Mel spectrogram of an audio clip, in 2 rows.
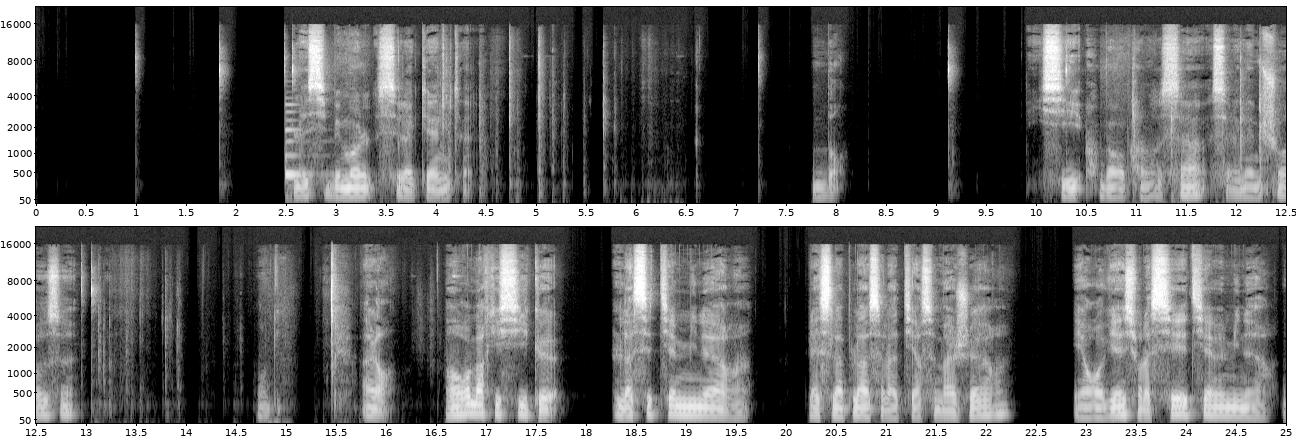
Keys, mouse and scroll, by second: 0.9-2.0 drag, 2.5 click, 4.4 ctrl+t, 5.0 ctrl+shift+9, 5.7 Escape, 7.2-9.3 drag, 10.1 click, 11.3 shift+Down, 12.3 ctrl+shift+c, 12.9 click, 13.8 ctrl+v, 14.3 ctrl+Escape.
